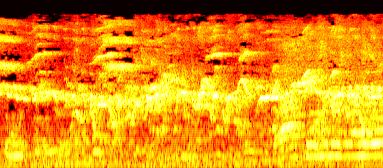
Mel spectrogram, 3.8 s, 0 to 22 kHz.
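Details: Fighter white-rumped shamas singing against each other at a contest at JBC Jatisari, Bekasi, on Friday 14 June 2024: dense, overlapping bright whistles and rapid trills, with a murmur of people talking below.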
